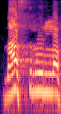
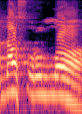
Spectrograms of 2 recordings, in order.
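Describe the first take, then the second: First: "নাসরুল্লাহ" with a thin s; sin for sad. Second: "নাসরুল্লাহ" recited slowly with a heavy Arabic sad. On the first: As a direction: say "নাসরুল্লাহ" with a light sin, as a mistaken reading. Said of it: "সিন উচ্চারণ করি". ("নাসরুল্লাহ"-তে পাতলা সিন) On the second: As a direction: give the স in "নাসরুল্লাহ" a full, emphatic sad sound. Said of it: "সাদ উচ্চারণ না করি". ("নাসরুল্লাহ"-তে ভারী সাদ উচ্চারণ) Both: Shown as a demonstration.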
